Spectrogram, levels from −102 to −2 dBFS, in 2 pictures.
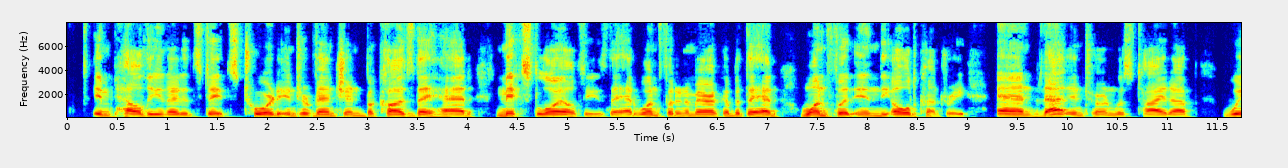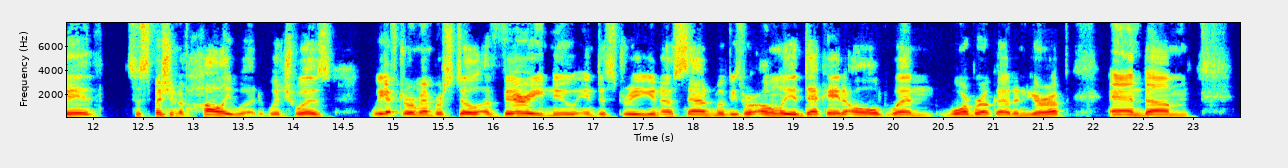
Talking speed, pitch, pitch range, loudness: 165 wpm, 110 Hz, 105-115 Hz, -19 LUFS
